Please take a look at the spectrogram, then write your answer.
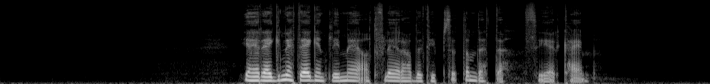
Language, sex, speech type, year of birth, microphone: Norwegian, female, read, 1970, Sennheiser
